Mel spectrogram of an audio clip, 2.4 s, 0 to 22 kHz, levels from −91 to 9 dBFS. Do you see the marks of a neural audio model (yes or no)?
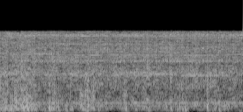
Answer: no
